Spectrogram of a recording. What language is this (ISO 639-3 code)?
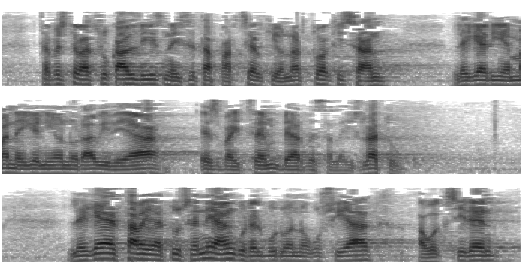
eus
